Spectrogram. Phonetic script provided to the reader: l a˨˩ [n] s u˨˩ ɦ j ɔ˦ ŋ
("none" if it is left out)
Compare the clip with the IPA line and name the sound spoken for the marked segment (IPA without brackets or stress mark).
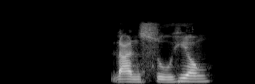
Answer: n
